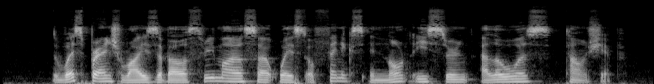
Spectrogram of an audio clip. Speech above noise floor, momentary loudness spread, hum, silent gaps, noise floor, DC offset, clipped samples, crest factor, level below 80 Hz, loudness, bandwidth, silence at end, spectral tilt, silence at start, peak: 33 dB; 8 LU; none; none; -51 dBFS; under 0.1%; under 0.1%; 16 dB; -42 dBFS; -17 LUFS; 14.5 kHz; 0.45 s; -4.5 dB/octave; 0.55 s; -2 dBFS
